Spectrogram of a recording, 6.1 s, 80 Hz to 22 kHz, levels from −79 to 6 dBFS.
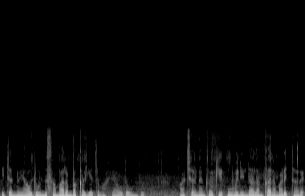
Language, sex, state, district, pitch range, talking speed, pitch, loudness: Kannada, female, Karnataka, Bellary, 230-240 Hz, 120 wpm, 235 Hz, -25 LUFS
